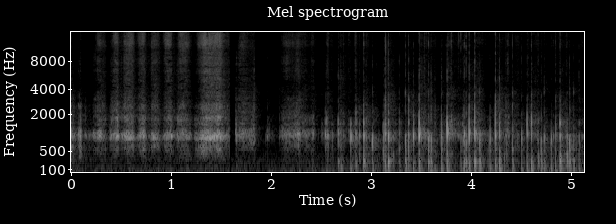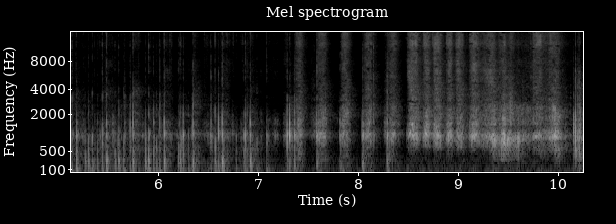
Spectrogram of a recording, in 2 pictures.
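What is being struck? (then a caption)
Glitter fabric stiletto shoe. Long teal nails quickly scratch and tap on the glitter surface of a hollow, empty silver glitter fabric stiletto pump. The result is a fast, dry run of crisp scratches and clicks centred near 1 kHz, with a gritty high rasp and almost no low end.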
